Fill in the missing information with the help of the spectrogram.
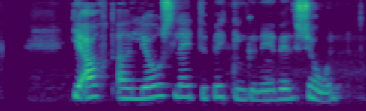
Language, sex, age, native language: Icelandic, female, 12, Icelandic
